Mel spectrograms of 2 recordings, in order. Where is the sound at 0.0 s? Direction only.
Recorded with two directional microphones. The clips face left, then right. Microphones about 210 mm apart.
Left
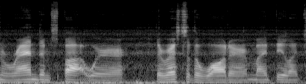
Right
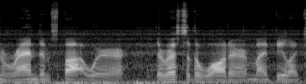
20° left (ahead or behind).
